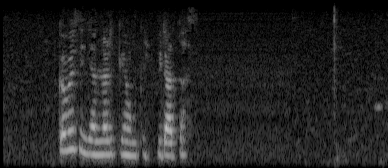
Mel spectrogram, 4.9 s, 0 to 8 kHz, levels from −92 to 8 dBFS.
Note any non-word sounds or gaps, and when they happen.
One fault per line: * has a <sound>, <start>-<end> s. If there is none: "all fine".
all fine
